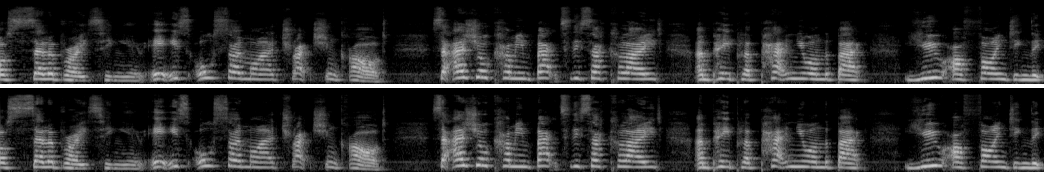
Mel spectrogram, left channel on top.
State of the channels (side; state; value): both; normal; correlation 0.47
